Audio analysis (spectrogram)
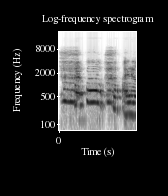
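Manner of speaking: high burst of real laughter; laughing out loud. Real, not acted. Laughing at her own question.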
